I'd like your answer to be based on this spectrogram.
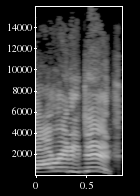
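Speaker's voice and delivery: very high-pitched yelled comeback; frustrated protest. Retold or imitated. Son answers dad's order, high frustrated yell. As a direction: imitate a panicked learner yelling back. Son yells back, retold.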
